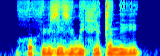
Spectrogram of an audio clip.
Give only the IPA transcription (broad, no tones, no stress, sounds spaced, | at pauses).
h o h y z i z y w y fʲ ɛ ʈ ɛ n i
